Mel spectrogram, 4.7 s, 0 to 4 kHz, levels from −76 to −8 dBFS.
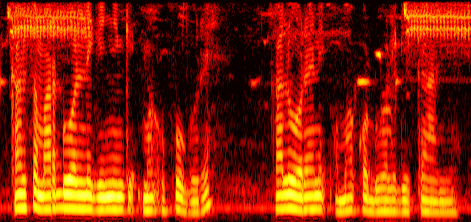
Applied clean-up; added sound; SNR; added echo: none; Bird; 10 dB; none.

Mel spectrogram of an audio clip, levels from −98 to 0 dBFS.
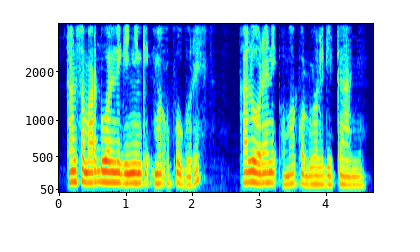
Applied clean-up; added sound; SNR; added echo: neural mask model DeepFilterNet 3.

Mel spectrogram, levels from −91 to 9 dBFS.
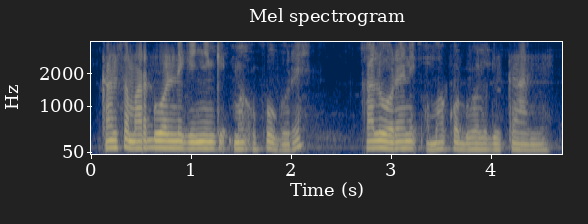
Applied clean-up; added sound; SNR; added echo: neural separator model SepFormer DNS4.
